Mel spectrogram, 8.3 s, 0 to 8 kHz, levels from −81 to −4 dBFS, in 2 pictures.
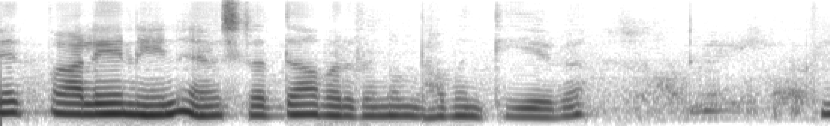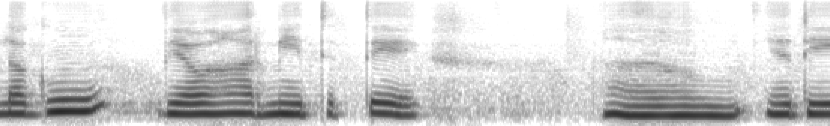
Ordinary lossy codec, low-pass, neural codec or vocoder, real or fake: none; none; codec, 16 kHz, 0.7 kbps, FocalCodec; fake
